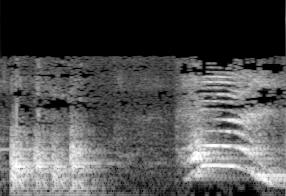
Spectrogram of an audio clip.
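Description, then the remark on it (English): Three quick, solid knocks on a door, followed by a voice calling out loudly. “Hey, hear me, open the door.”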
